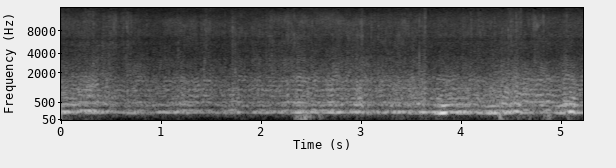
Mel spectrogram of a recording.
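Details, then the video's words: Steady low droning of honey bees inside the hive, an unbroken hum with faint higher overtones and only gentle changes in volume across the few seconds. "bees therapy hive natural buzzing sound"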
